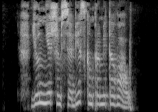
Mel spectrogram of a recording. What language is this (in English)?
Belarusian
